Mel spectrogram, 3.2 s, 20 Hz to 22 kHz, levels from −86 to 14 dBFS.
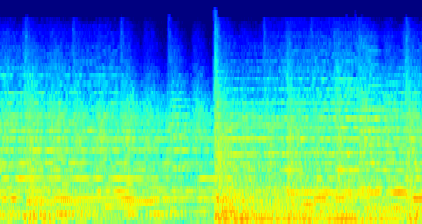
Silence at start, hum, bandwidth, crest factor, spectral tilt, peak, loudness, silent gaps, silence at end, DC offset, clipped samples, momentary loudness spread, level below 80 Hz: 0 s; none; 15 kHz; 14 dB; -6 dB/octave; -4 dBFS; -18 LUFS; none; 0 s; under 0.1%; under 0.1%; 4 LU; -32 dBFS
